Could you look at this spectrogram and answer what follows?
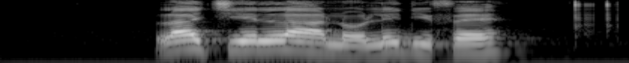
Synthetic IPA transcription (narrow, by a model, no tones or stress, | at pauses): lat͡ʃielanɔlɪdifɛ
